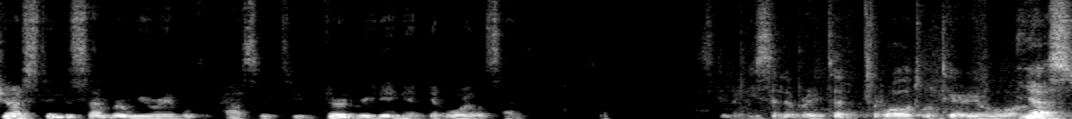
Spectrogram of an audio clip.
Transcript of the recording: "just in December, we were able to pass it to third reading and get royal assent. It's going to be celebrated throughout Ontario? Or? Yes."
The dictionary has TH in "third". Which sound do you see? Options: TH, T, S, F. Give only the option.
TH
